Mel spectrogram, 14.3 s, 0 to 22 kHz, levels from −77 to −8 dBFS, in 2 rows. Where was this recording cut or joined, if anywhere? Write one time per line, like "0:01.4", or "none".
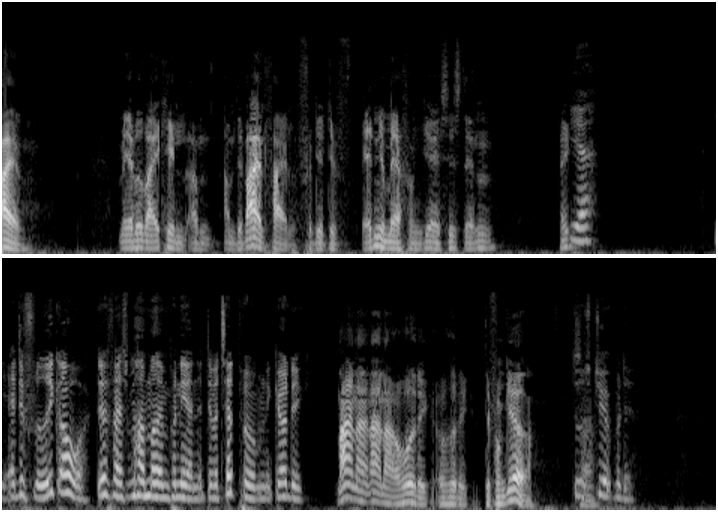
none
